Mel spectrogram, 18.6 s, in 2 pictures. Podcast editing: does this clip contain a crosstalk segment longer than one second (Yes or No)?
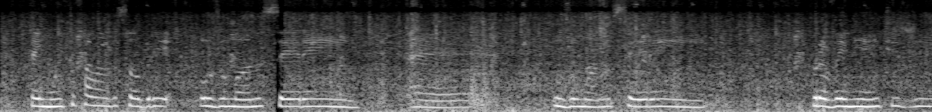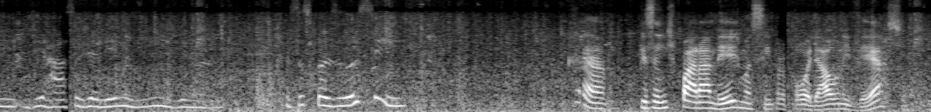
No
